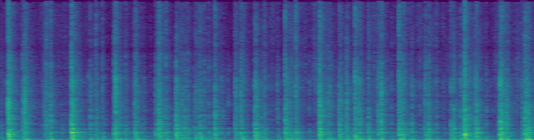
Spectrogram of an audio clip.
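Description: An empty clear PET plastic water bottle with a yellow cap is turned in both hands while fingertips tap and scratch along its thin, hollow body. Rapid, irregular clicks and crinkly scrapes overlap densely, with a hollow plastic tone and bright, crisp edges over a faint low rumble.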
